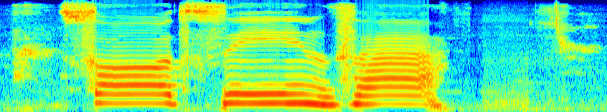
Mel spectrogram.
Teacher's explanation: জিহ্বার আগা সামনের নিচে ২ দাঁতের পেট ও আগার সঙ্গে লাগাইয়া সদ সিন জা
